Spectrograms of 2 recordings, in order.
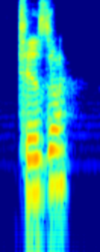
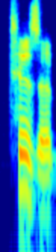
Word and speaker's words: Tisza: The first one is, I'm not sure on the pronunciation. I'm going to go with Tisa. Ossenfelder wrote it as T-H-E-Y-S-E. But I think it's a river that runs through Central Europe, and I think it's pronounced Tisza because an alternate spelling is T-I-S-Z-A. So I'm going with the Tisza pronunciation.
